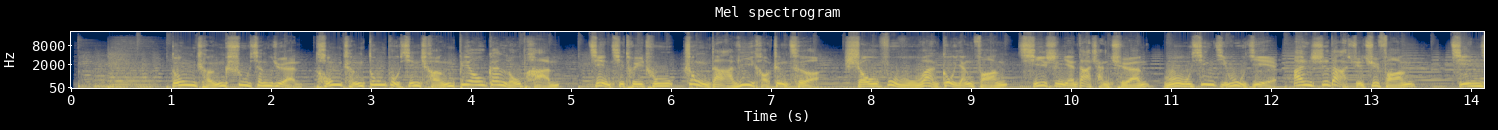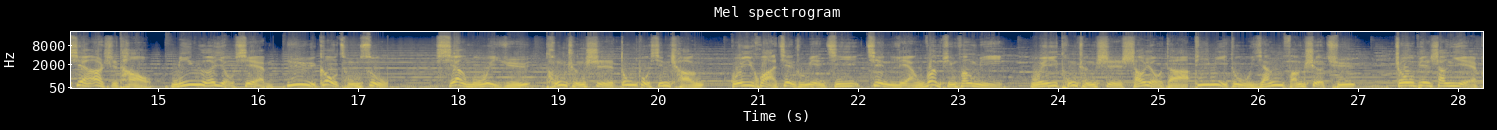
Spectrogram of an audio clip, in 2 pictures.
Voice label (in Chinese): C男 电梯广告; 东城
